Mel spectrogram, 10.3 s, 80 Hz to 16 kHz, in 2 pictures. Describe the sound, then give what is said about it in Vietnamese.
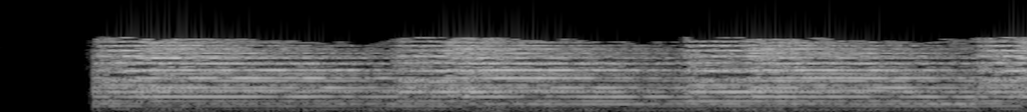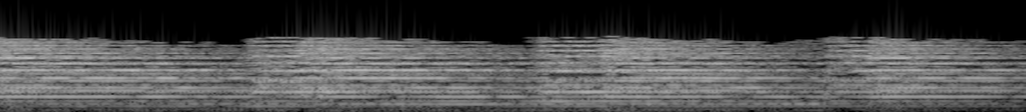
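Large bell of Hanoi's cathedral ringing urgently the day before Christmas 1959, a loud rich tolling that starts abruptly and repeats in steady strikes about every one and a half seconds, with a sustained ringing hum between them. “Tiếng chuông nhà thờ lớn Hà Nội dục dã vang lên chỉ một ngày trước lễ Giáng sinh năm 1959”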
